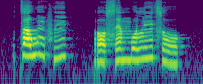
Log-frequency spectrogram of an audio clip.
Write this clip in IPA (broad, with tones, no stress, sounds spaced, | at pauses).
t a˦ w ũ˦˨ f ĩ˨˦ | ɾ ɔ˨ s ɛ˨˦ m o˧ l ĩ˧ s o˨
